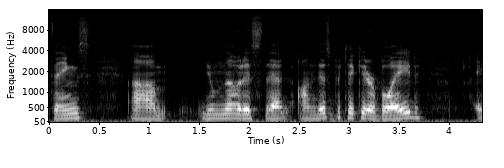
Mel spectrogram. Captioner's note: laughing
